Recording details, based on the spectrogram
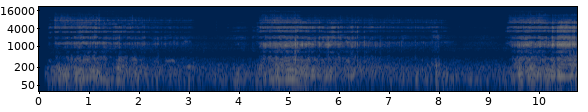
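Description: Long, rough, rattling snores in three drawn-out waves, with some outdoor-like background noise; snoring during sleep.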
